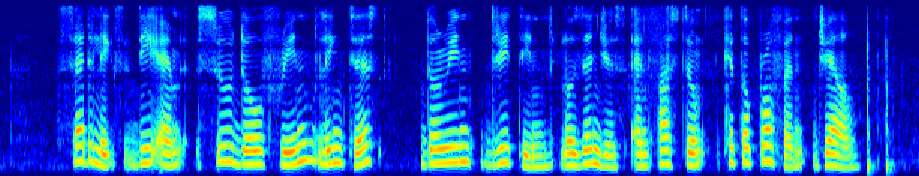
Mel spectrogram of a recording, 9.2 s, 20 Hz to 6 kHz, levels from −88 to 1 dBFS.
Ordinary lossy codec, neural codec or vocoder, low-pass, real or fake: none; none; 5.4 kHz; real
